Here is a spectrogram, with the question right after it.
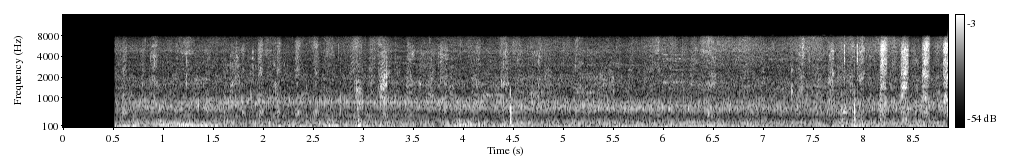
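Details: Adult Keeshonds, a father and mother, playing with their puppies; soft rapid breathy panting in quick irregular bursts with small whimper-like sounds, the bursts growing louder toward the end.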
